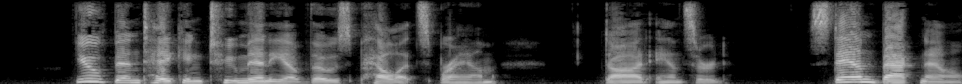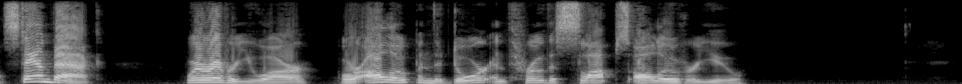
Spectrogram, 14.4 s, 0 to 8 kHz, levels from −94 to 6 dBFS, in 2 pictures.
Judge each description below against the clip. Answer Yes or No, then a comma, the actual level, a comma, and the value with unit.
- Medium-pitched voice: Yes, medium, 160 Hz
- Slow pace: Yes, slow, 125 wpm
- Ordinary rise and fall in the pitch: No, wide, 7.3 semitones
